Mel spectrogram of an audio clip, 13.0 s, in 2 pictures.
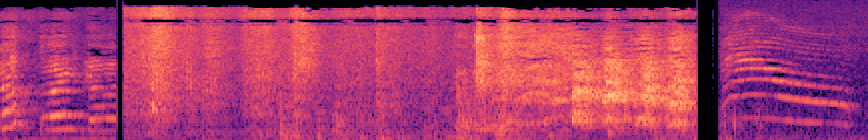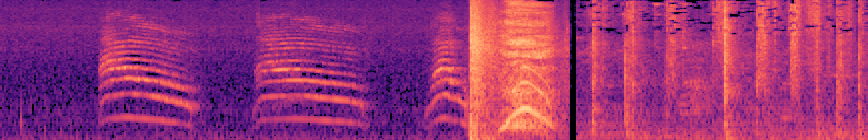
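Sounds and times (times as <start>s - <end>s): cat meowing: 5.4s - 6.5s, 7.2s - 10.0s.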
